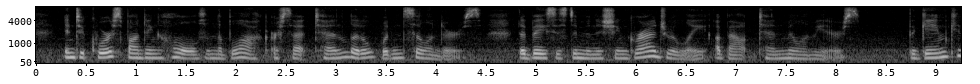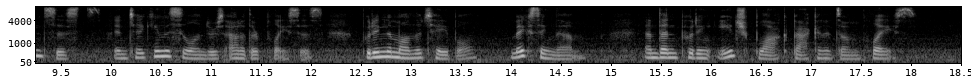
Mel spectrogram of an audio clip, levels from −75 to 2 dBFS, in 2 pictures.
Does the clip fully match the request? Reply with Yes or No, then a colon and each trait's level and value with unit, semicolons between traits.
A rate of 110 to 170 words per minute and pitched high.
No: average, 150 wpm; medium, 180 Hz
